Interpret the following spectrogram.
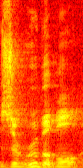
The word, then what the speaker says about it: Zerubbabel: And that first wave of nearly 50,000 people return under the leadership of Zerubbabel, or Zerubbabel, as I've heard it pronounced as well, and Yeshua, who was the priest.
